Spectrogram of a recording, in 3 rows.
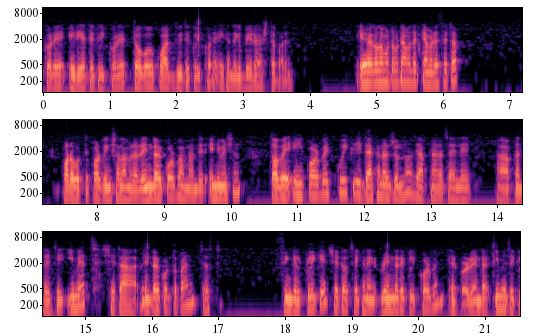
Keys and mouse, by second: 3.6 middle click, 4.2-5.2 middle drag, 5.7 KP_0, 16.2 click, 19.5-21.5 drag.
